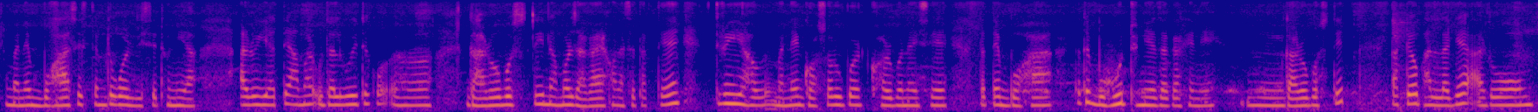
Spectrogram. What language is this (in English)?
Assamese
